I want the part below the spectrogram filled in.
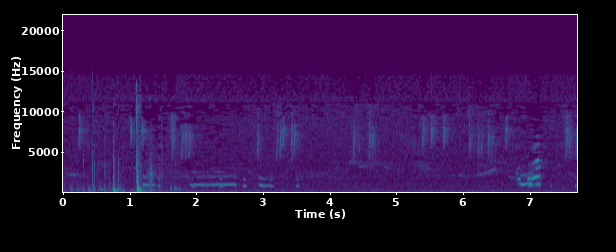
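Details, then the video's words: Evening at a nest box where a male tawny owl sits with the female nearby: heavy thuds, then a steady flat tonal note and short clipped calls, a louder twisting call near the end. "Bosuil M in de kast V buiten uilen lang te horen"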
